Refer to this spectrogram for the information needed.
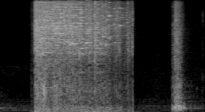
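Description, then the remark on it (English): A loud glass-shattering sound effect with a bright crash that lasts over a second, cuts off sharply, then a shorter second burst of breaking glass follows after a brief pause. “We got to undermodulate the glass breaking.”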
